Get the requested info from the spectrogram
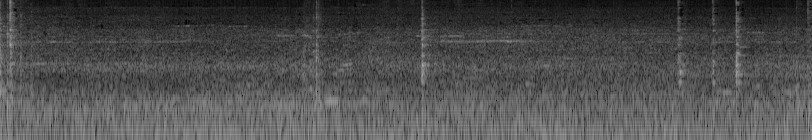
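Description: Steady low rumble at a street-food stove, with a few sharp clicks of a metal spatula against a frying pan, several of them close together near the end.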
